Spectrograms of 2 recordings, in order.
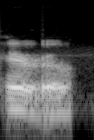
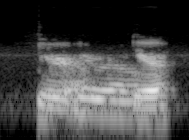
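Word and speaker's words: Herro: Tyler Hero and is it Hero or Harrow? – Hero.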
